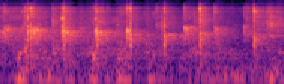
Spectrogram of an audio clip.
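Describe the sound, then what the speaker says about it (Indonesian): A classroom of students breaks into applause, a dense burst of close clapping from many hands that carries on steadily for a few seconds, with no talking over it. "kita kasih tepuk tangan dulu dong."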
